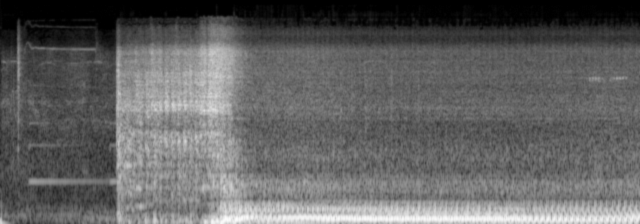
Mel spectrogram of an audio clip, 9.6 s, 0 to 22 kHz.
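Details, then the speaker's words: 1995 Ford Mustang GT V8 on a cold start: cranks, catches and settles into a loud, uneven idle that hunts and surges, with a low droning moan; it seems to go away when revved; owner suspects the idle air control motor. "uh not sure what that sound is um idle surging and there's a sound that sounds like um a cow giving bird I read something that said that that might be the idle air control motor since I have been having idle issues"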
